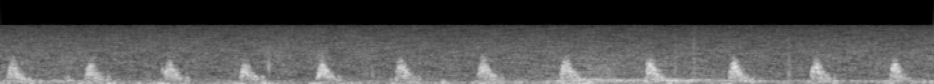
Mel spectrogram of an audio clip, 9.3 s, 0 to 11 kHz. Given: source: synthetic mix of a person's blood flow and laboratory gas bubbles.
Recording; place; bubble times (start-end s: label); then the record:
Doppler ultrasound of blood flow; subclavian vein
0.62-0.74 s: bubbles
1.60-1.66 s: bubbles
From the record:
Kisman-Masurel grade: 111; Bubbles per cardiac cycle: 1 to 2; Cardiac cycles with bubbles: 1 to 10%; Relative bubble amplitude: barely perceptible (0.100 to 0.250); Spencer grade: 1 (occasional bubble signal discernible with the cardiac motion signal, with majority of cardiac periods free of bubbles); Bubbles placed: anywhere in the cardiac cycle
